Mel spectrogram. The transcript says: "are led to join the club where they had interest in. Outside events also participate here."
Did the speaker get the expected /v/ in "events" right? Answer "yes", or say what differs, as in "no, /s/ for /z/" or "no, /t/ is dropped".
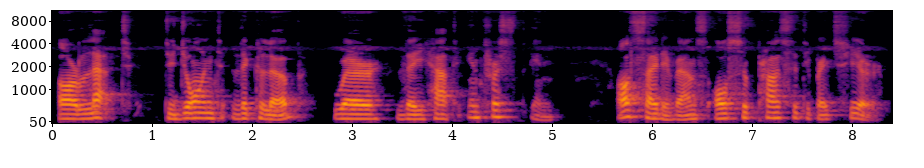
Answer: yes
